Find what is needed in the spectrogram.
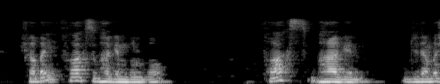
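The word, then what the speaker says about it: Volkswagen: আমরা সবাই নামকর একটা গাড়ির কোম্পানি ফক্সভাগেন, এটার নাম আমরা জানি, আমরা ছোটবেলা থেকে শুনেছি ভক্স ওয়াগেন, এটা ইংরেজি উচ্চারণ, কিন্তু জার্মান ভাষায় এটার,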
